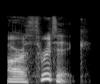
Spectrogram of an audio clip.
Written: arthritic

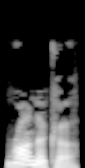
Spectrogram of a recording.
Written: ronica

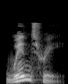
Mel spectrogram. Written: wintry

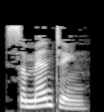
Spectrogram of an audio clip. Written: cementing

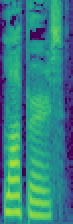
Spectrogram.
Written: loppers

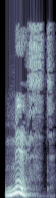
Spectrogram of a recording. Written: mist

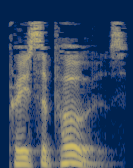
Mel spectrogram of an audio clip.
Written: presuppose

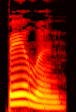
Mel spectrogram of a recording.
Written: baylen

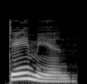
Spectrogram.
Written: damion

